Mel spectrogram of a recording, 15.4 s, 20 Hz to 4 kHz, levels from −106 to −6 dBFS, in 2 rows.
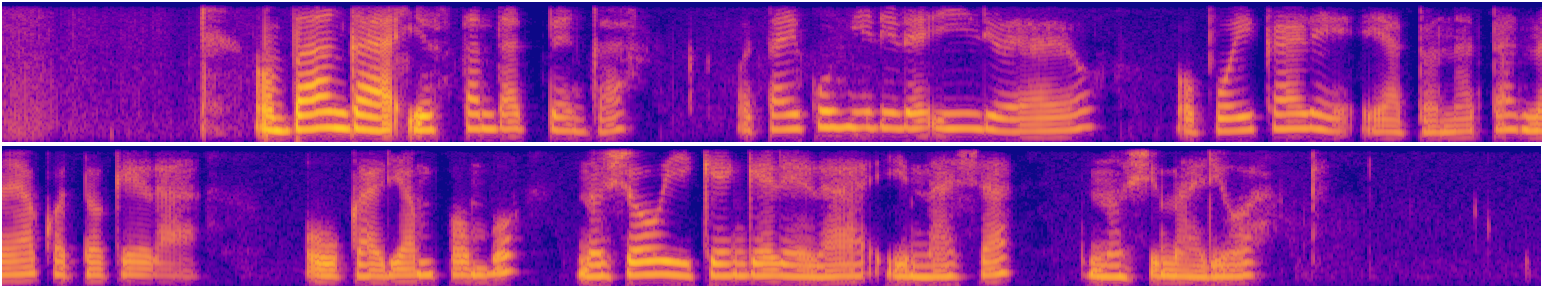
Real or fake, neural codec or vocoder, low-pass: real; none; 3.6 kHz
